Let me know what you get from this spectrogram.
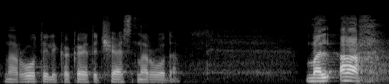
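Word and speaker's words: Мальах (מלאך): Обратите внимание на произношение этого слова. Это не малях. Малях – это он царствовал. Да? Малях, как вы помните, когда без алифа у нас. Малях. Малях – он царствовал. Но если мы добавляем сюда алиф, изменяется огласовка чуть-чуть. Мальах. Произношение будет другим уже, не малях, а мальах, да, из-за того, что вот этот вот алиф образует остановку, прерывает поток воздуха.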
